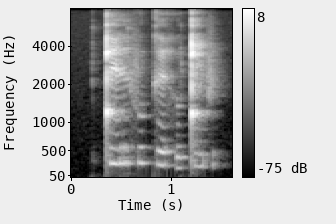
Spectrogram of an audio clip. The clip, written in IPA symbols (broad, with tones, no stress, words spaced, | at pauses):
ǃẽ˦rfu˦ kɘ˧hu˨ǃĩ˧f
